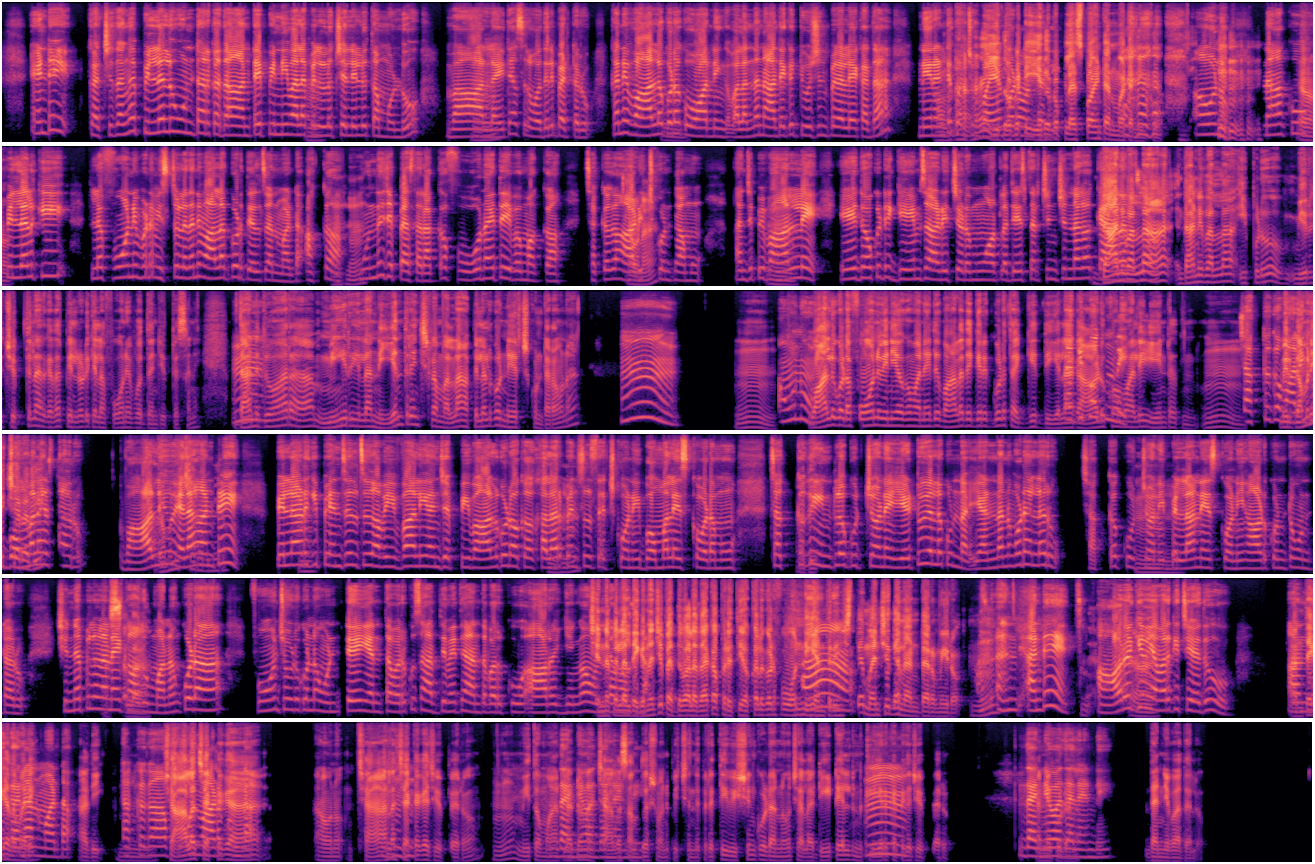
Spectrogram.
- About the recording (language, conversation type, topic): Telugu, podcast, పిల్లల డిజిటల్ వినియోగాన్ని మీరు ఎలా నియంత్రిస్తారు?
- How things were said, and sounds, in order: in English: "వార్నింగ్"; in English: "ట్యూషన్"; laughing while speaking: "అవునా!"; in English: "ప్లస్"; chuckle; other background noise; giggle; tapping; in English: "గేమ్స్"; in English: "కలర్ పెన్సిల్స్"; laughing while speaking: "నియంత్రించితె"; giggle; in English: "డీటెయిల్డ్ అండ్ క్లియర్ కట్‌గా"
